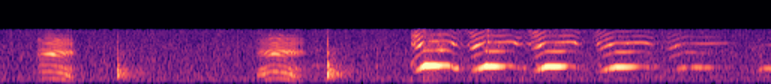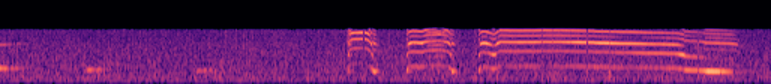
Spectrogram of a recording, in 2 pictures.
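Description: A voice imitates chickens and roosters: bursts of squawking and clucking, a quick run of sharp calls, then a pause and a longer stretched crow-like squawk, fairly loud.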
